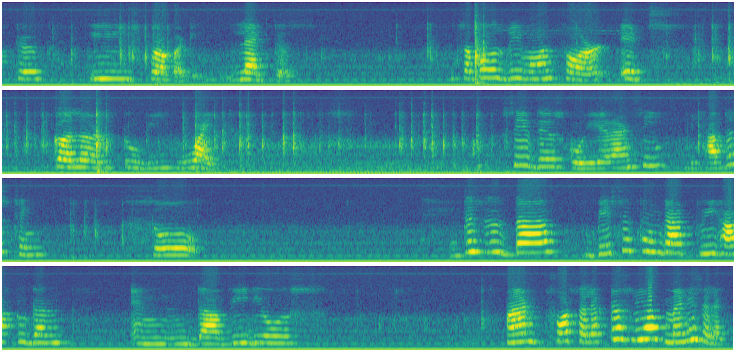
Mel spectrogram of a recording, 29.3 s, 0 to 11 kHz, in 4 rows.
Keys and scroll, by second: 0.6 Delete, 1.0-2.1 typing, 4.8 Return, 7.0-12.1 typing.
